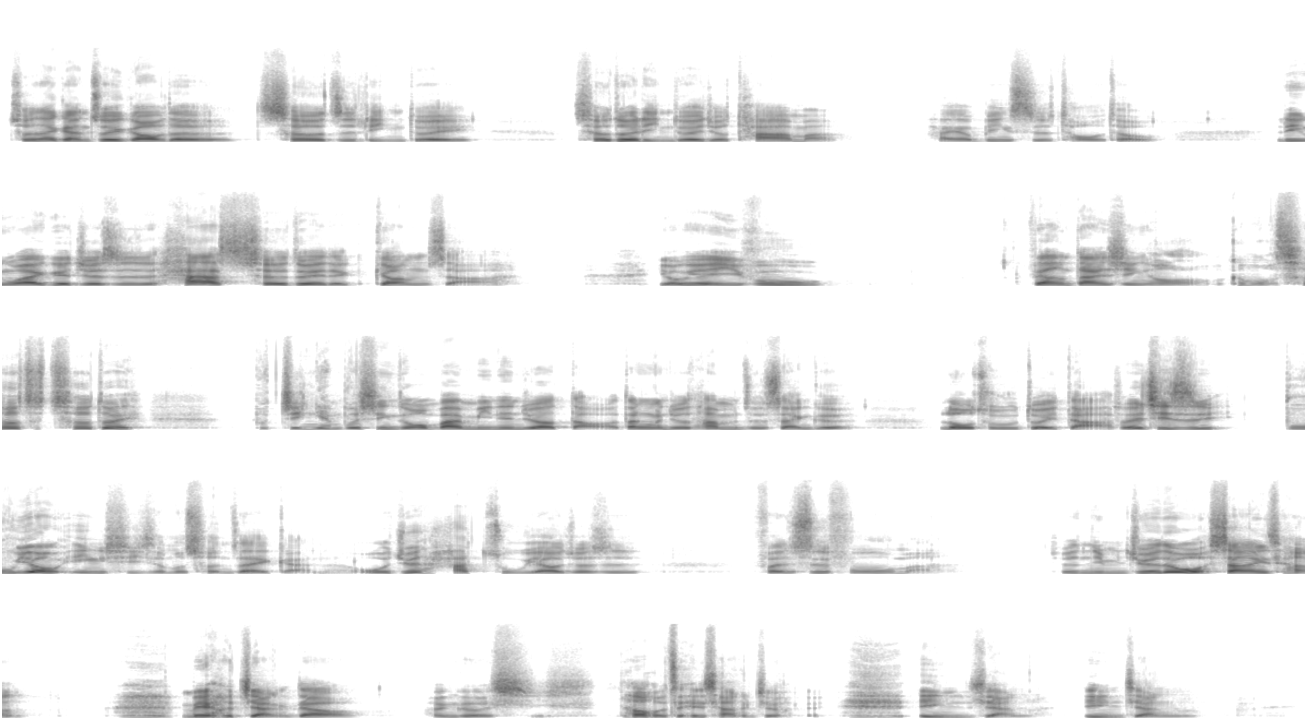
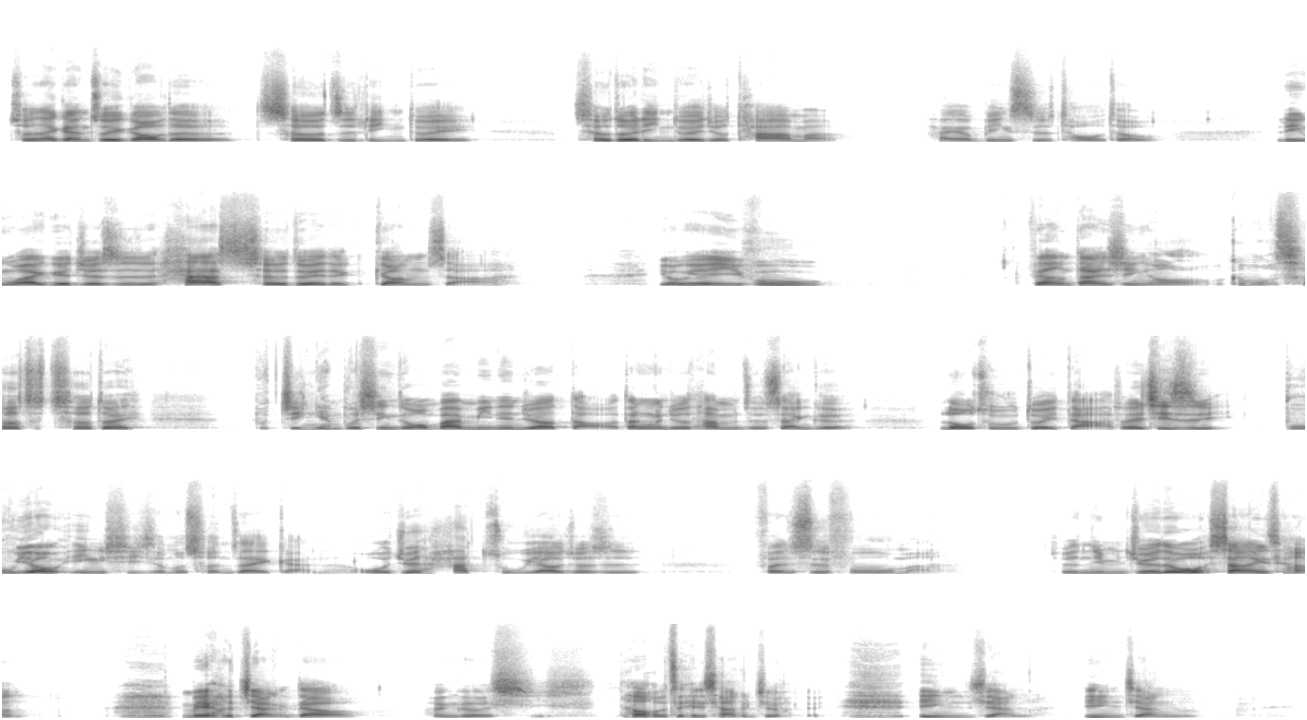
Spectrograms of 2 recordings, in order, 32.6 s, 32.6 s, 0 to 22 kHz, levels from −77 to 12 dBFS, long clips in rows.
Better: neither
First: thin; very; fading below 450 Hz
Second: thin; very; fading below 450 Hz

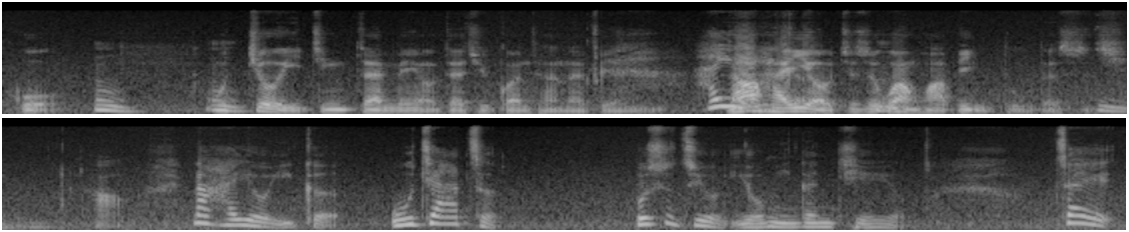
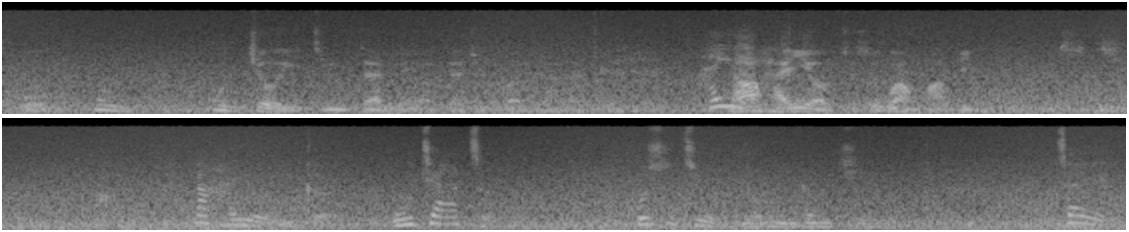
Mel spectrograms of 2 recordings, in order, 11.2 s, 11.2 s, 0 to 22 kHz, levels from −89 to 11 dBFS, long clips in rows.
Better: first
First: hiss; faint; throughout; 20 dB below the speech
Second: hiss; loud; throughout; 2 dB below the speech

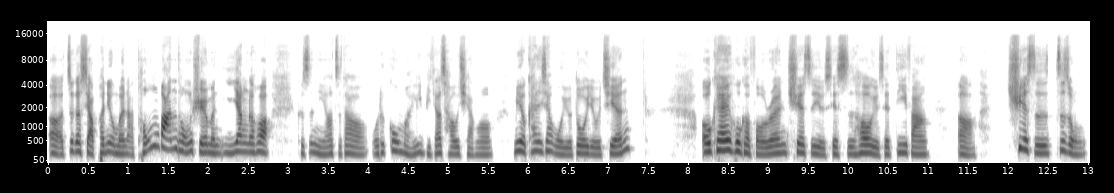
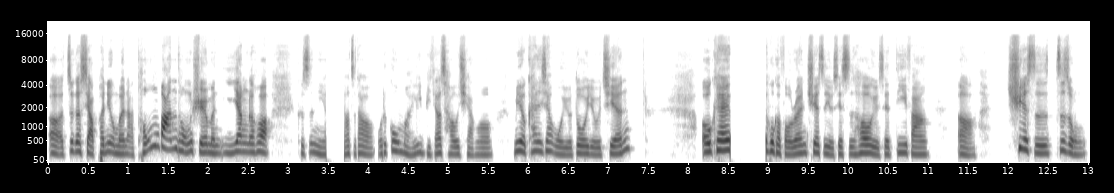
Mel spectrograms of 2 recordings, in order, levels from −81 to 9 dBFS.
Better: first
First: none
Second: audio freezing; at 3.5 s and at 8.5 s

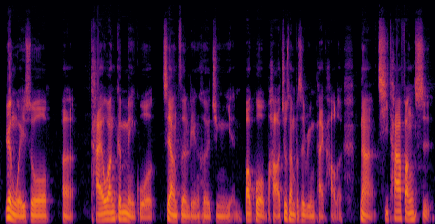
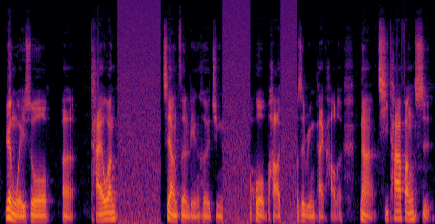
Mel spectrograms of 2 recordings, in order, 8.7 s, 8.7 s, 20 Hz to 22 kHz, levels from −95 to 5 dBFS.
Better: first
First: none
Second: audio cutting out; filled with static; at 2.5 s for 1 s, at 4.5 s for 0.5 s and at 5.5 s

